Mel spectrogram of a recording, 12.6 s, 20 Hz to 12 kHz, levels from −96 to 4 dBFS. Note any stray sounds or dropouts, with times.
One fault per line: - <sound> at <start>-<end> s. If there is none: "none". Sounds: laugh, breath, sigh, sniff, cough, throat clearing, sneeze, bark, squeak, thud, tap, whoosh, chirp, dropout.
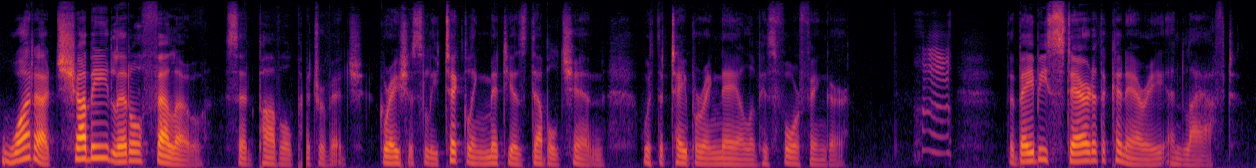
- dropout at 3.0-3.1 s
- breath at 9.1-9.5 s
